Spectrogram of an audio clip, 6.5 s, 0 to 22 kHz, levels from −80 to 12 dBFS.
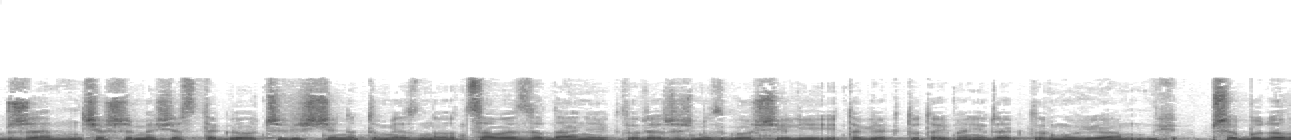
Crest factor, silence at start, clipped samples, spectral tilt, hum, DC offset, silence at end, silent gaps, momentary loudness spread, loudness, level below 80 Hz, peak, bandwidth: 14 dB; 0 s; under 0.1%; -5 dB/octave; none; under 0.1%; 0 s; none; 4 LU; -22 LUFS; -36 dBFS; -6 dBFS; 10 kHz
